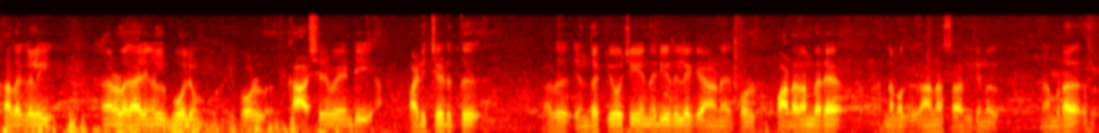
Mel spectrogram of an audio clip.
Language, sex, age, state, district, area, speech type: Malayalam, male, 30-45, Kerala, Alappuzha, rural, spontaneous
